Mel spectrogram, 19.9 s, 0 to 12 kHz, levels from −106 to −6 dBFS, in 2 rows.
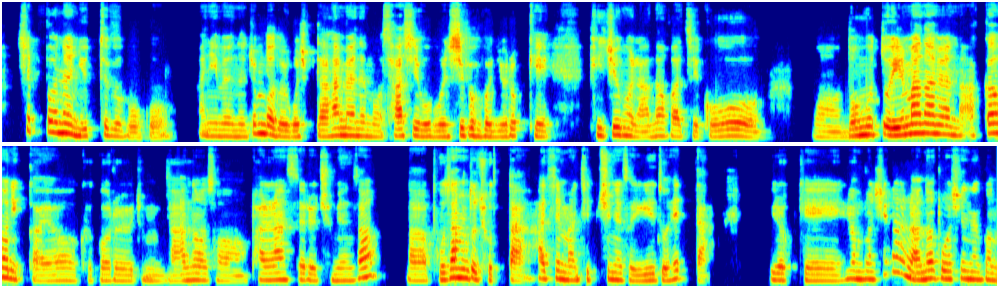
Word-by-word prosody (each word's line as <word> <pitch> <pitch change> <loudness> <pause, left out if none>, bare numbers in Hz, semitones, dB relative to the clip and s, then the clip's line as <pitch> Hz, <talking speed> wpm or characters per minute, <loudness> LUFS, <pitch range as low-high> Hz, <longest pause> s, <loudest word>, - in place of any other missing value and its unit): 10 290 -2 -6
분은 240 -7 +5
유튜브 165 -1 -3
보고 130 - -8 0.2
아니면은 155 -2 -4
좀 225 +7 +2
더 195 -4 +5
놀고 150 -1 0
싶다 150 +1 -1
하면은 175 -1 +2
뭐 145 - -6
45 165 -1 +1
분, 145 0 -1
15 175 +2 +4
분 150 -2 0
요렇게 150 -1 -3 0.4
비중을 180 -3 +1
나눠 150 +5 -4
가지고 145 -1 -2 0.5
마 140 - -10 0.3
너무 190 +4 +4
또 190 -3 +6
일만 220 +6 +8
하면 210 -5 +4
아까우니까요. 150 -10 0
그거를 145 -1 -7
좀 140 -1 -10
나눠서 150 -3 -4
밸런스를 165 -1 -1
주면서 155 - -1 0.3
'나 150 0 -3
보상도 205 +3 +3
줬다. 200 +2 -3
하지만 185 -3 0
집중해서 175 -3 -2
일도 150 +1 -2
했다.' 195 0 -5 0.6
이렇게 150 -3 -3
한번 185 -1 0
시간을 300 - -1
나눠 200 0 +3
보시는 190 -2 0
건 170 -3 -3
165 Hz, 280 characters per minute, -24 LUFS, 150-190 Hz, 0.6 s, 일만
